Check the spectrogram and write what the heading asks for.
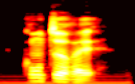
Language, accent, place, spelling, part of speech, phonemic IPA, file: French, France, Lyon, compterait, verb, /kɔ̃.tʁɛ/, LL-Q150 (fra)-compterait.wav
- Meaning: third-person singular conditional of compter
